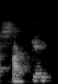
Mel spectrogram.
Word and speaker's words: saque: That's to maintain the sound. Sacar, saque, just to maintain that hard C sound.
